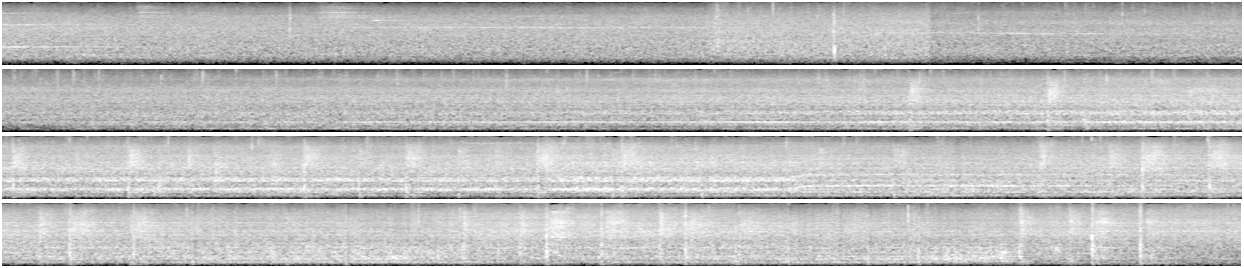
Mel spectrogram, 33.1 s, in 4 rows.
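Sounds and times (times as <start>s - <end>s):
electric train rolling past: 0.0s - 33.0s
steady rain hiss: 0.0s - 33.0s
train humming tone: 6.8s - 33.0s.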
